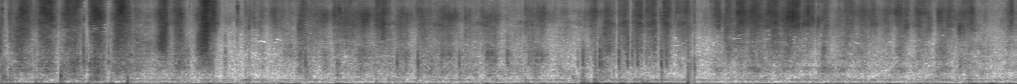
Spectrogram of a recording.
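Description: Fingertips in black nitrile gloves rub cream into the worn leather heel and toe of an empty leather ankle boot. The result is a soft, continuous rubbing and scuffing with irregular bright, grainy swishes over a low, steady hum.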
